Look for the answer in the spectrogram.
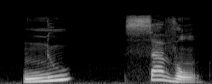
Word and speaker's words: nous savons: Nous savons. So classic ending for nous, O-N-S. You don't pronounce the final S.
